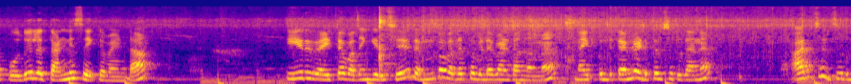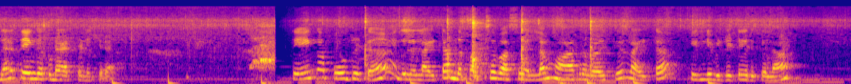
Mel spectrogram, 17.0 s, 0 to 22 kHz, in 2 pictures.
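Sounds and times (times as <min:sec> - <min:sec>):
leaves sizzling in a pan: 0:00.0 - 0:17.0
ladle scraping and knocking pan: 0:13.0 - 0:14.6.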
